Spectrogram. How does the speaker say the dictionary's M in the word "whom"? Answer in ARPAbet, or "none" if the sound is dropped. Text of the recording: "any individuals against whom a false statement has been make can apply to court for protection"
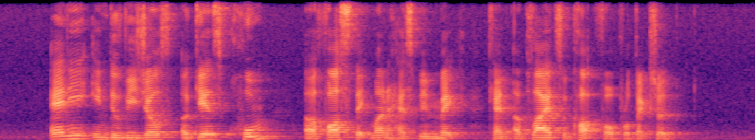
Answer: M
